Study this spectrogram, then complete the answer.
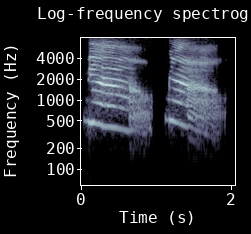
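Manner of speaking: high, mewing cat imitation, fading off; cat meowing. Preacher imitating the prison cat's high meow. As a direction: mew like a small cat outside the cell.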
